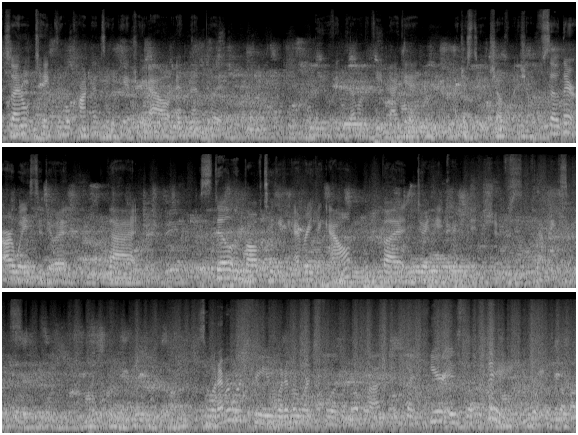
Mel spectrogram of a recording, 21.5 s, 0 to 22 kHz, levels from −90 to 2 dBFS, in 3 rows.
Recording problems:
murmuring crowd; very loud; throughout; 2 dB above the speech

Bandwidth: 18 kHz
